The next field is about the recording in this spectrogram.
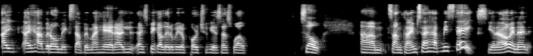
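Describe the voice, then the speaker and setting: A woman in her fifties, not a native English speaker, chatting as a guest on a podcast and telling stories with many restarts and asides. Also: deep voice. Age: 50s. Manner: animated storyteller, frequent restarts and "you know". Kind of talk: casual interview chat.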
